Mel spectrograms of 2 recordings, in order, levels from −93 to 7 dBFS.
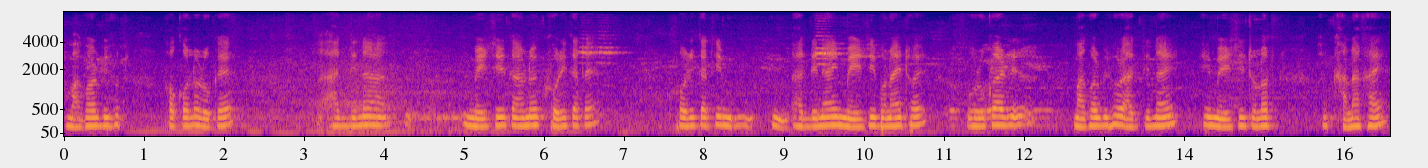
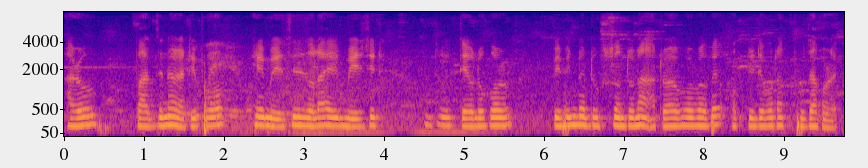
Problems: constant background noise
